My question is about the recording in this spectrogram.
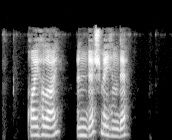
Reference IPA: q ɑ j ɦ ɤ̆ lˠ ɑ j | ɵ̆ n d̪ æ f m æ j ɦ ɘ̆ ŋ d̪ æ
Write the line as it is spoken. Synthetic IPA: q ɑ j ɦ ɤ̆ lˠ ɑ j | ɵ̆ n d̪ æ ʃ m æ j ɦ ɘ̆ ŋ d̪ æ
